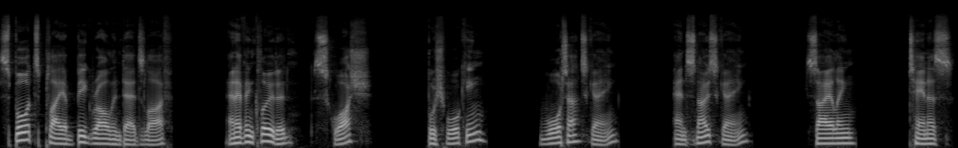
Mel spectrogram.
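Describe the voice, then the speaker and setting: A man narrating a scripted tribute to his father, in a measured, list-like delivery. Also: on the low side, no echo, clean studio sound. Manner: measured, listing slowly. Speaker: narrator, son paying tribute.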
